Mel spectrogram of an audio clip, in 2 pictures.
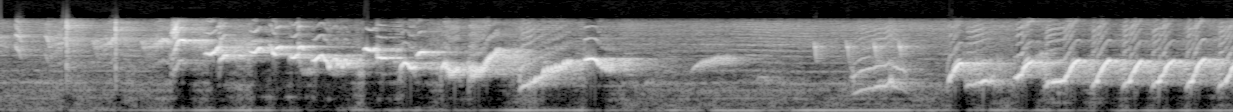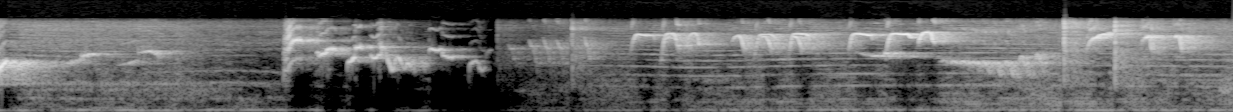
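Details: White-rumped shama (murai batu) song used to train lazy birds to sing: rich whistled phrases, fast trills of repeated notes, a brief pause, then high ringing whistles and chatter, with a low background hum.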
